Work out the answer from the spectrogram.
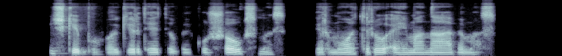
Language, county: Lithuanian, Vilnius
